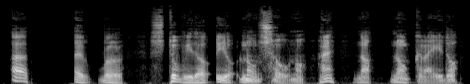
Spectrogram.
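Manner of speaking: low, hesitant inner voice with nervous "eh"s; worried official muttering. Acted. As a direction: mumble it as the uneasy official would to himself. Official thinks to himself, worried. (funzionario che borbotta tra sé, preoccupato)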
